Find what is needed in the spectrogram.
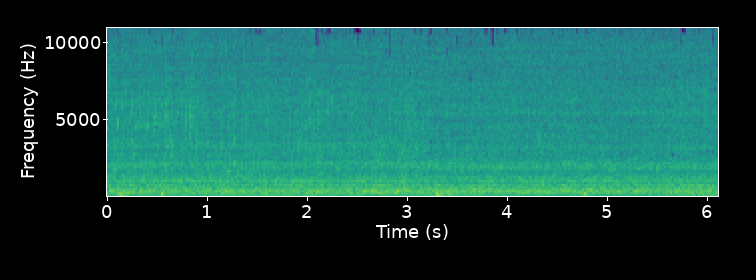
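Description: Water running steadily from a garden hose into shallow water, splashing around the mouth of a manatee drinking from it, a constant rush with a low steady hum underneath.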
